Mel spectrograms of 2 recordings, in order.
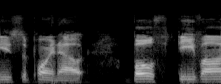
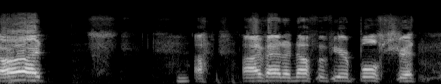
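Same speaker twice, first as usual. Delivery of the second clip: put-on loud, pitched-up, drunken barfly voice; 7 semitones higher, 6 dB louder than usual. Retelling how someone called out another person, imitating drunk Jeremy Borash. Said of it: "looked like the guy at the end of the bar".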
